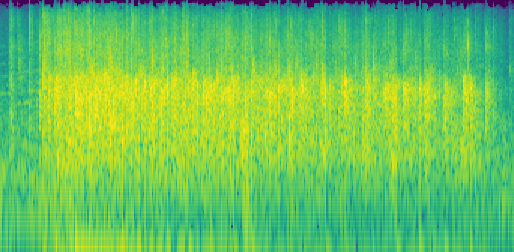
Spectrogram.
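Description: A lecture audience at Penn State breaks into loud, sustained applause to welcome speaker Nancy Baron, clapping swelling quickly and holding steady before easing off.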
